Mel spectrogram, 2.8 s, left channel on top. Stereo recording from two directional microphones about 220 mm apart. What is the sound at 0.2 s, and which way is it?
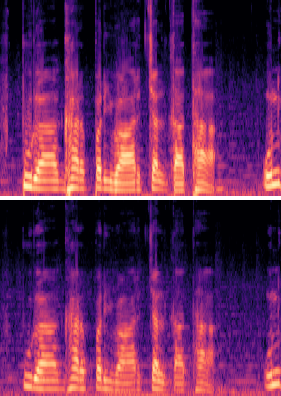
Speech, 40° left (ahead or behind).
